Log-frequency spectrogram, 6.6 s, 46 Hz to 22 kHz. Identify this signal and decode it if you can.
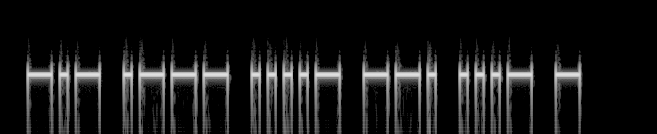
Morse code, heard as a keyed tone, about 15 wpm, 700 Hz. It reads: KJ4GVT
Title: USA Callsign DE Callsign - 6 Characters - 15wpm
